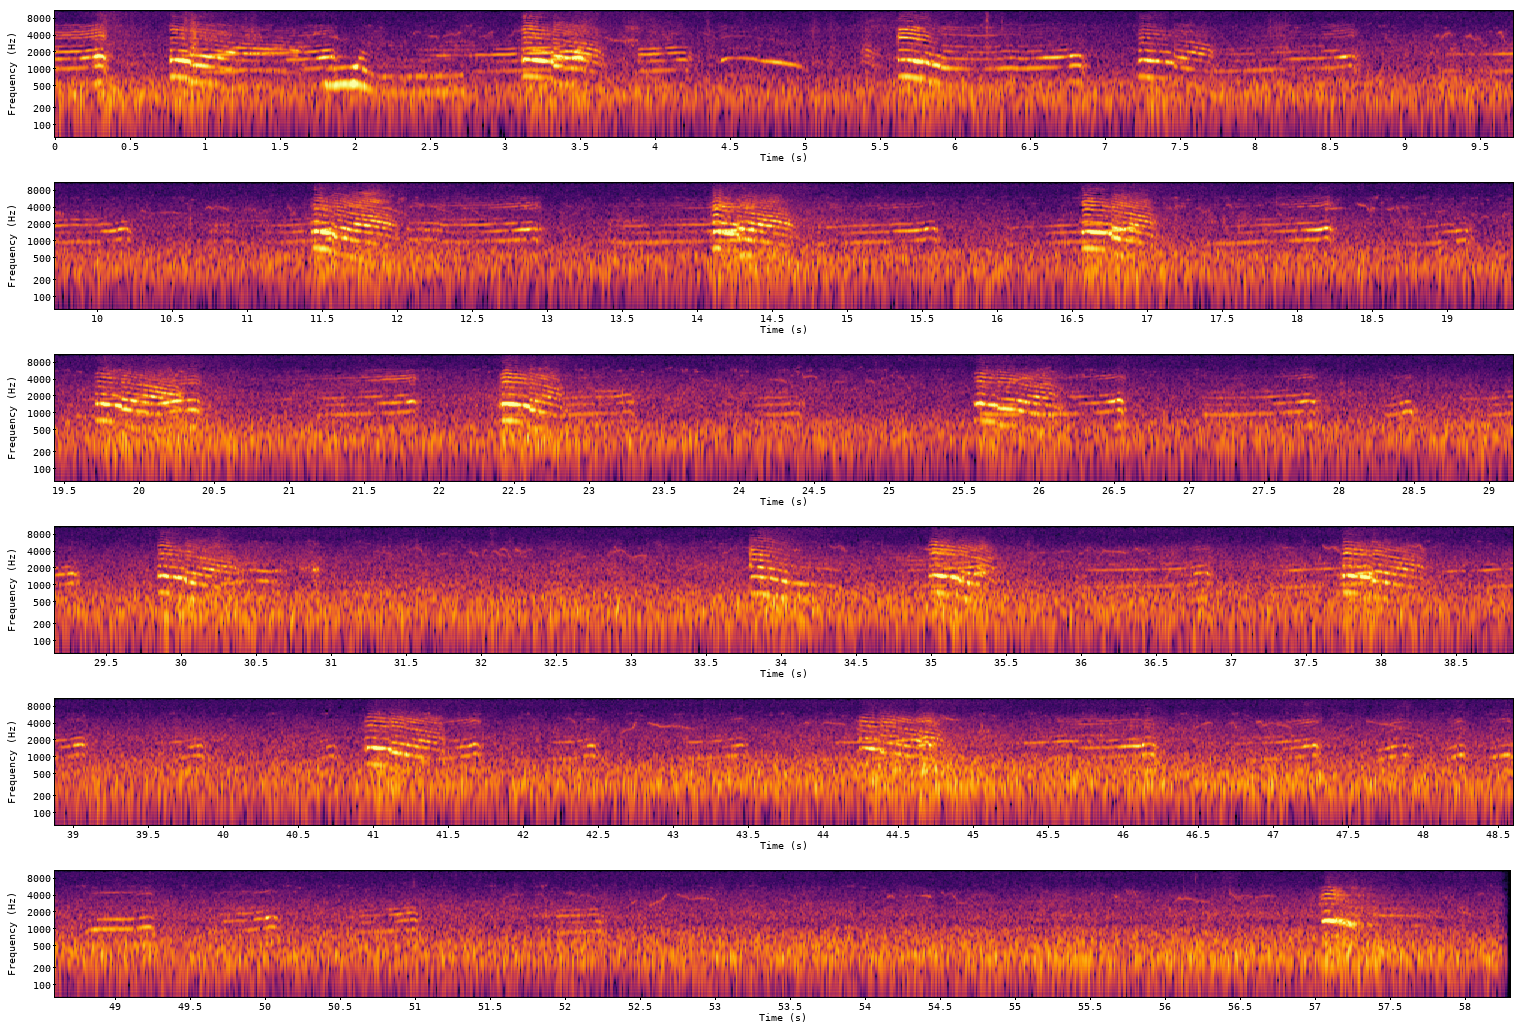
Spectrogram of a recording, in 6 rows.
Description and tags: GAVIOTAS OMAN
A flock of idle seagulls flying about or just standing there, at the Al-Balled Site, near the Land of Frankincense Museums, in Salalah, Oman. (Mono 48-24; Rode NTG-2 Shotgun Mic/Marantz PMD Portable Recorder.)
magoproduction, oman, sea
